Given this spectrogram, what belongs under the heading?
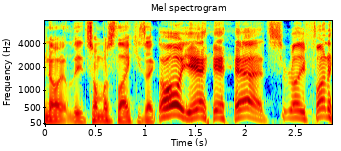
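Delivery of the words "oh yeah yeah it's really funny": dry sarcasm, falsely amused, real anger underneath. Podcast co-host mimicking the coach when he is angry, imitating Jared Bednar smiling. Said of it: "he says it with a smile on his face".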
